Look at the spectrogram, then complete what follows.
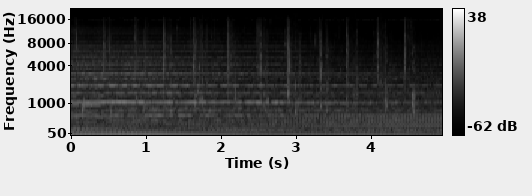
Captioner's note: water splashing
